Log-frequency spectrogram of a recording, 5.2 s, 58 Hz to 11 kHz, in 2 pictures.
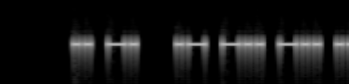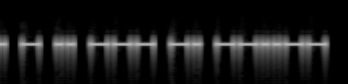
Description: Morse code, heard as a keyed tone, about 28 wpm, 700 Hz. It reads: IN ADDITION,
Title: Sentences from Top 1000 Words - Review Part 6 - 28wpm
